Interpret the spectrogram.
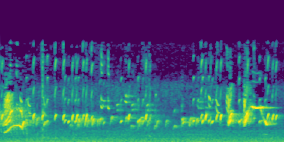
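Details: Goldfinch, a trained bird, singing to encourage other songbirds: a bright rising and falling opening note, then fast tinkling twitters, closing with a thin pure whistle and descending liquid slurs.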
